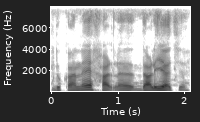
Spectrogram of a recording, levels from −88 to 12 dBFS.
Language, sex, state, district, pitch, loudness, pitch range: Bengali, male, Assam, Hailakandi, 135 Hz, -18 LUFS, 125-145 Hz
